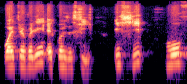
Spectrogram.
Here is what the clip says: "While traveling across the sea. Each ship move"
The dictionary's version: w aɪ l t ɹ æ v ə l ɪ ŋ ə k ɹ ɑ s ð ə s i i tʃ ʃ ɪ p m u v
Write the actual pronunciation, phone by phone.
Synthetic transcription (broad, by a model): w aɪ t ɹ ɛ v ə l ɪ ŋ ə k ɑ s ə s i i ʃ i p m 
